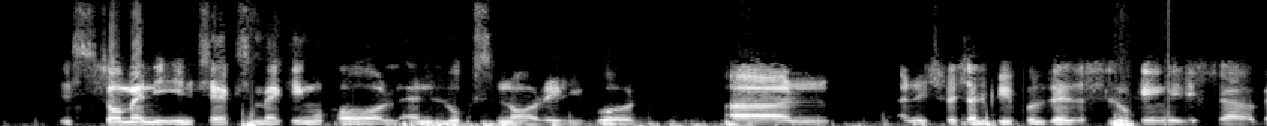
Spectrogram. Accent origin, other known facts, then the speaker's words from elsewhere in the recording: Assam, India; English is a second language; now in Hong Kong; I'm from India, from Assam.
